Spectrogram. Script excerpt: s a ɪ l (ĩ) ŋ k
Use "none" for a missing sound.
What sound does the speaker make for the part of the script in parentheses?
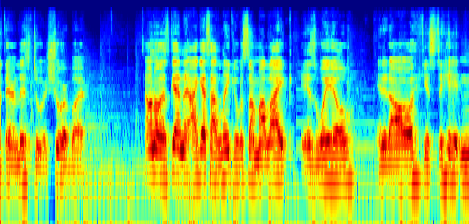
ɪ̃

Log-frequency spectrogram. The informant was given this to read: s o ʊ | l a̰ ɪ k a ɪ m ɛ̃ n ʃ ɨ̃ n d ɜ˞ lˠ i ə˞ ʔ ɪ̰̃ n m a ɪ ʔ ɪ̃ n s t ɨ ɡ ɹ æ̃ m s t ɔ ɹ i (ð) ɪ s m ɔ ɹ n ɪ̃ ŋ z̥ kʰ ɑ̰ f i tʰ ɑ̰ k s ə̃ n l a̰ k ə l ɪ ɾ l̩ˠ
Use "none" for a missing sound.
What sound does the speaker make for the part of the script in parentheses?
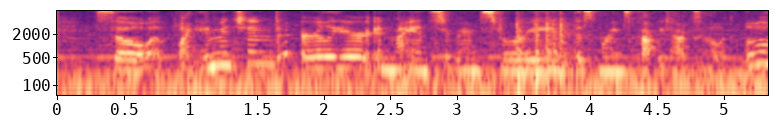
ð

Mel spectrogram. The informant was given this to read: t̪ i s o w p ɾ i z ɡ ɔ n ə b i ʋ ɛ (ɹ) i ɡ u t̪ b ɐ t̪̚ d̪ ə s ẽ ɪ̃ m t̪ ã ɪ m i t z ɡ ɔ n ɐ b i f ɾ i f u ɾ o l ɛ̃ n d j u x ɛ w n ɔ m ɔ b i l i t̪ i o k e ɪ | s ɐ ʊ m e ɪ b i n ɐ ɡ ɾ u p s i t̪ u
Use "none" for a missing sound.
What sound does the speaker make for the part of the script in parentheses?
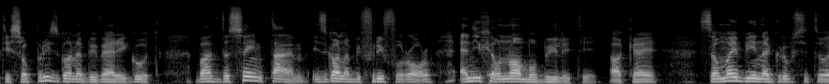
ɾ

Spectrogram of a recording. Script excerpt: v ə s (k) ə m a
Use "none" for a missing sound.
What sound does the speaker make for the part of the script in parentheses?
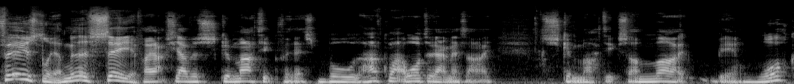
k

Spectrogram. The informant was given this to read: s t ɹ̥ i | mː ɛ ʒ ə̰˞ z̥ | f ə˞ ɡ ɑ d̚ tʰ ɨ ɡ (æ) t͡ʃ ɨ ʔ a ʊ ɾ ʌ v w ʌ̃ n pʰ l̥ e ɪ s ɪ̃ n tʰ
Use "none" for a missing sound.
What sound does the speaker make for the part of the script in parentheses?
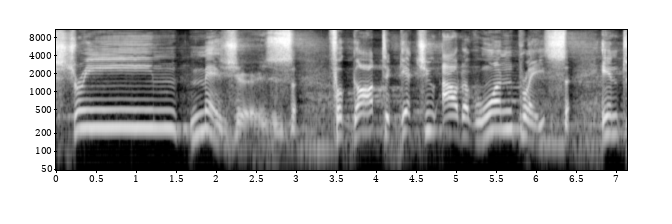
ɛ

